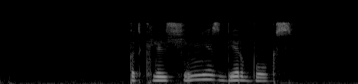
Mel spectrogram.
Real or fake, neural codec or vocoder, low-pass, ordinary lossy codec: fake; vocoder, 22.05 kHz, 80 mel bands, WaveNeXt; 7.2 kHz; none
